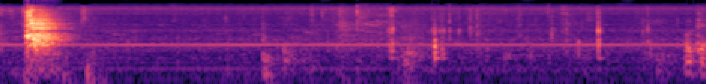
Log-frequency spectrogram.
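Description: A Shiba Inu gives one sharp, explosive sneeze to beg for food, then soft clicks and quiet.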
